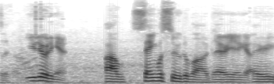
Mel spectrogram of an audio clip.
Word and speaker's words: Sanguisugabogg: I'm not even going to try to pronounce it. You do it again. Sanguisugabogg.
